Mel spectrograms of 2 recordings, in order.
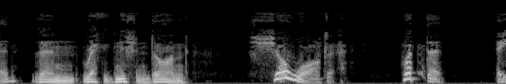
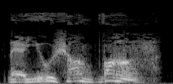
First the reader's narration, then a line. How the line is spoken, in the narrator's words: Showalter rasped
